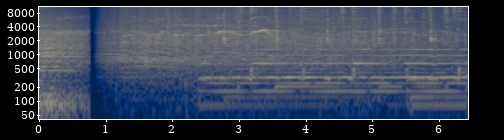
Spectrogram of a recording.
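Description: The tail of an electronic theme jingle, which cuts off abruptly under a second in; then audience applause, with the soft sustained instrumental notes of a slow song's intro starting about two seconds later.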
